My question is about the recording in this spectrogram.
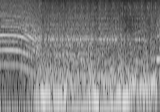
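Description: Loud, amplified church worship music: a man's voice holds a note into the microphone that drops away about half a second in, over a steady held instrumental tone and lower backing.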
